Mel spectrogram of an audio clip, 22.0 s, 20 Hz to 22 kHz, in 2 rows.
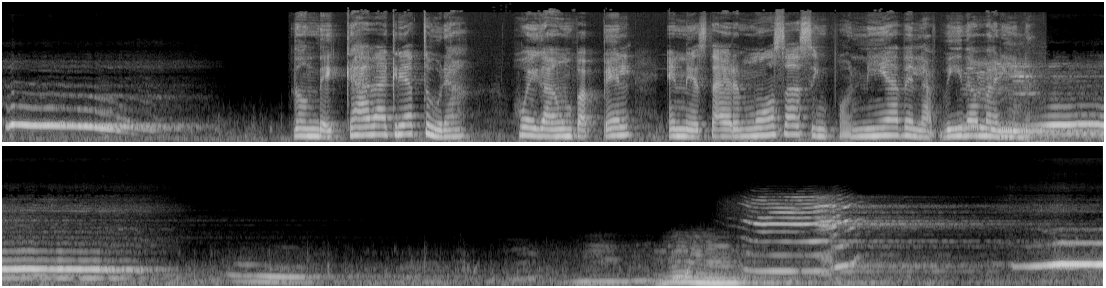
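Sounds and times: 
whale song with long moaning tonal calls: 0:00.0 - 0:02.8, 0:09.6 - 0:22.0
speech: 0:02.9 - 0:10.5.

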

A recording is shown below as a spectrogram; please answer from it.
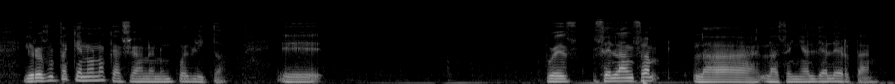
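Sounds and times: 
steady rain falling outside: 0:00.0 - 0:08.9
speech: 0:00.2 - 0:03.3, 0:05.5 - 0:08.8.

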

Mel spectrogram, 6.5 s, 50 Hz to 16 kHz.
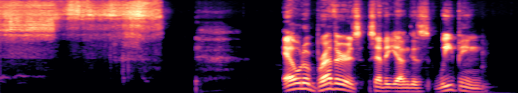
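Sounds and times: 
breathy snake-like hiss probably made by a voice: 0:00.0 - 0:02.1
speech: 0:03.6 - 0:06.2.

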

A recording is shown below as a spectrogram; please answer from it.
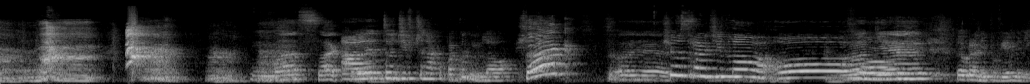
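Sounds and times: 
dogs snarling and growling while play-fighting: 0:00.0 - 0:03.0
dog barking sharply: 0:00.4 - 0:01.7
speech: 0:03.1 - 0:10.2.

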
